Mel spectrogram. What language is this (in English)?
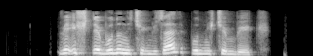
Turkish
